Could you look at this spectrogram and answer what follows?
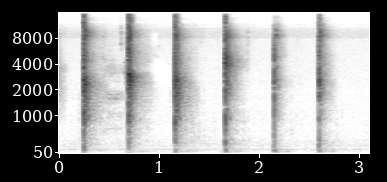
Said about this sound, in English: Now, I only clap very quickly before you say anything. I only clap because I've been making that point for 3 years.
